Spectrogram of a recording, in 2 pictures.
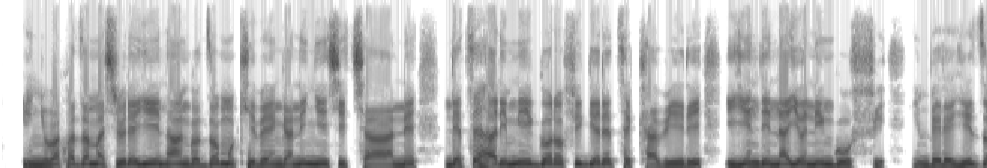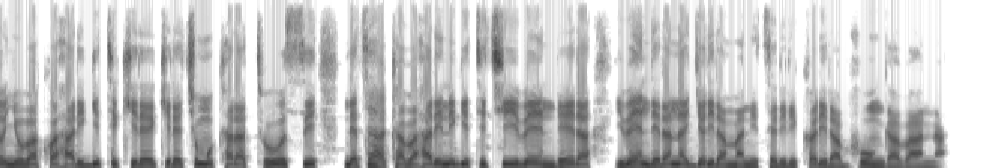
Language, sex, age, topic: Rundi, male, 25-35, education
